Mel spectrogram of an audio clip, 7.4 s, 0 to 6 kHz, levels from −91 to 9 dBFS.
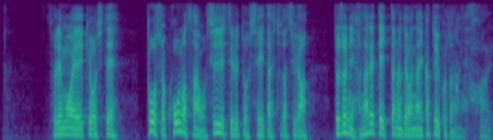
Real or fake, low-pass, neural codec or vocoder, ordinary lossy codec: real; 5.4 kHz; none; none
